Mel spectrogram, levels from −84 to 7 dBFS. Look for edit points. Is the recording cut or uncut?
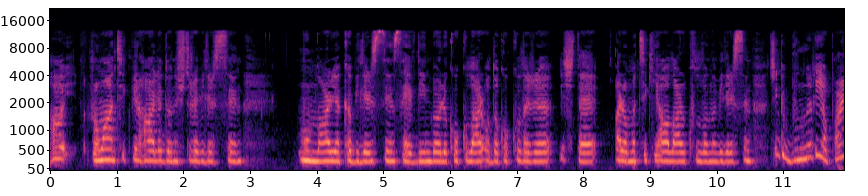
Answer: uncut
